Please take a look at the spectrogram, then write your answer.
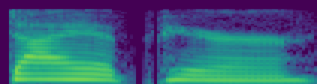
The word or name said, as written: diapir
